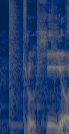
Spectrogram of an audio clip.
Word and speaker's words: Trujillo: think he lost against trujillo trujillo you know depends how you want to pronounce it trujillo is how you pronounce it in the latin you know uh latin accent okay trujillo he lost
